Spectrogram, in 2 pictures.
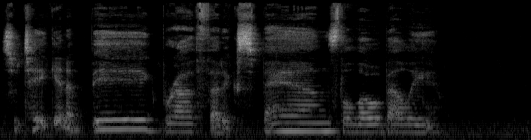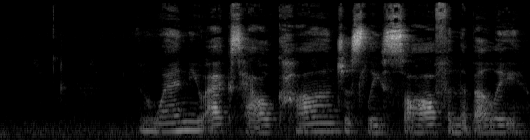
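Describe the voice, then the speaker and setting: A woman gently guiding a meditation as a teacher, in a soothing, soft and unhurried manner. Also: mid-range voice, steady tone, vocal fry. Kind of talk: guided meditation instruction. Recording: faint background noise.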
